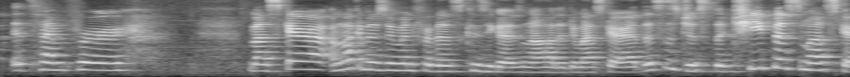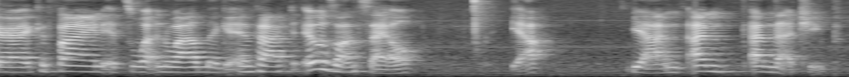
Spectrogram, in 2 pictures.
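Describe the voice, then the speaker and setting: A young woman with a low, husky voice chatting casually while doing her makeup, self-mocking and swearing offhandedly. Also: reverberant, a little hiss or hum. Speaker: YouTuber doing a makeup tutorial. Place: apartment room.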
